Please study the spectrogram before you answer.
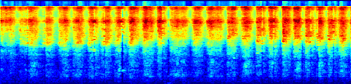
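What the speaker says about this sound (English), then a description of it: "This is known as electro-coated plate or the scrubber sheet." An electro-coated scrubber sheet rubs rust off a metal rod in quick back-and-forth strokes, each pass a loud, raspy scrape in an even, repeating rhythm.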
